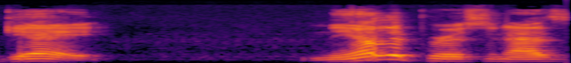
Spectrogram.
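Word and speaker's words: Gueye: has the last name spelled gu, but it's pronounced gay and the other person has the last name of B O N A.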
